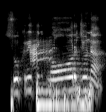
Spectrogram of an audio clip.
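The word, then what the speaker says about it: सुकृतिनोऽर्जुन: Chaturvidha bhajante mang jana sukritina arjuna. No. Sukriti norjuna. Sukriti norjuna. অবগ্রহ আছে তাই আগে ও আছে ওটা লম্বা উচ্চারিত হবে Sukriti norjuna.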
